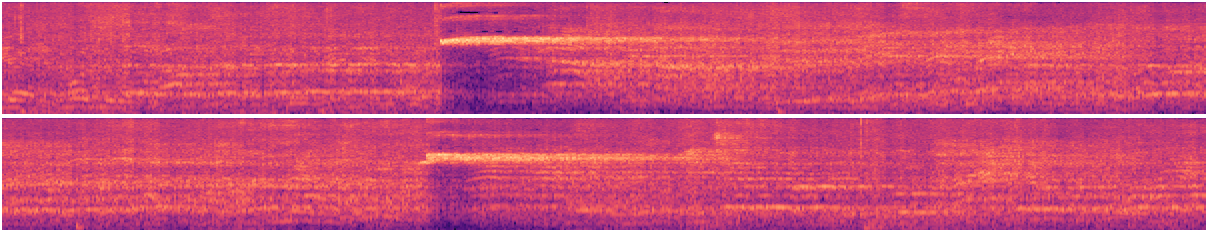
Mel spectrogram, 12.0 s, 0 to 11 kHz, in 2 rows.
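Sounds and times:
referee's whistle blast: 0:02.2 - 0:02.9, 0:08.1 - 0:09.5.

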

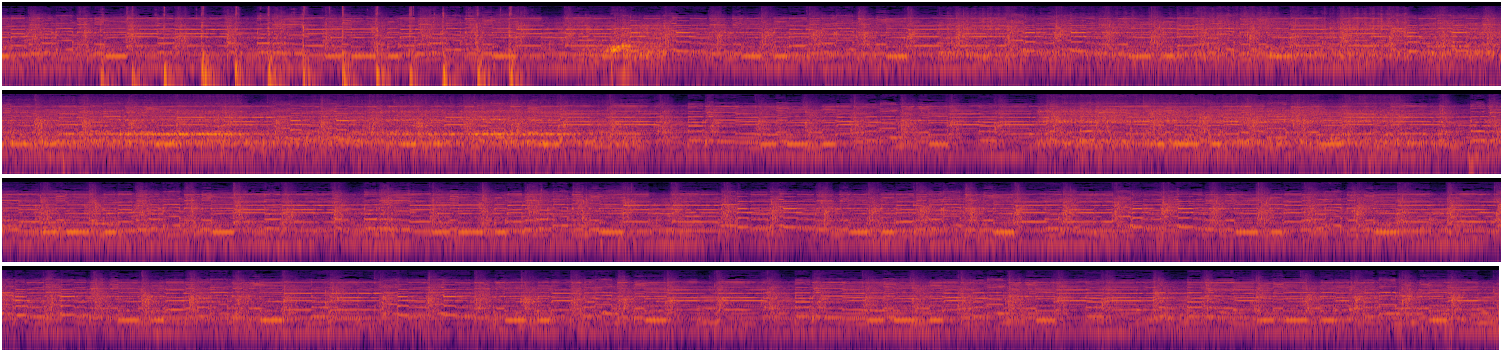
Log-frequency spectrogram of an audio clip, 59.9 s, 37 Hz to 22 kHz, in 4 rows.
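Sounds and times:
bagpipe folk melody: 0:00.0 - 0:05.8, 0:06.6 - 0:59.9
bagpipe drone: 0:00.0 - 0:59.9.

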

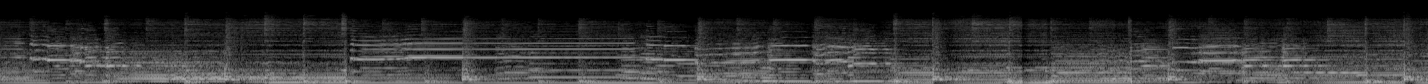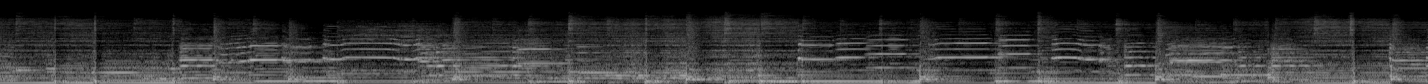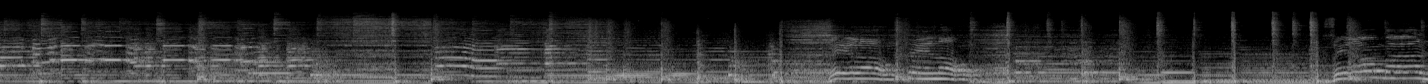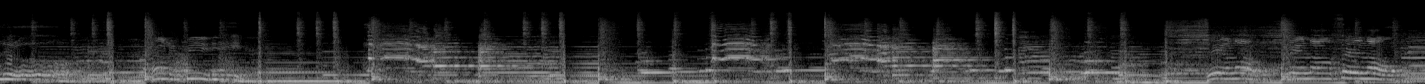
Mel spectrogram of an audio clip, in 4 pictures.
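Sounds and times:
wailing harmonica: 0:00.0 - 0:09.4, 0:10.9 - 0:14.5, 0:15.6 - 0:35.9, 0:46.5 - 0:48.2, 0:49.9 - 0:53.2
blues band playing: 0:00.0 - 0:57.0.

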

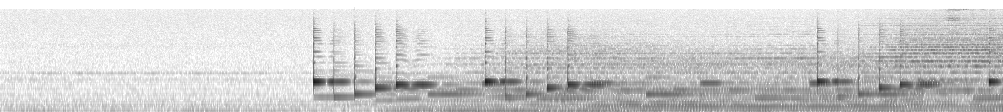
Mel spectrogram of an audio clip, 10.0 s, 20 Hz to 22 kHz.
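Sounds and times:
marimba phone ringtone: 0:03.2 - 0:10.0.

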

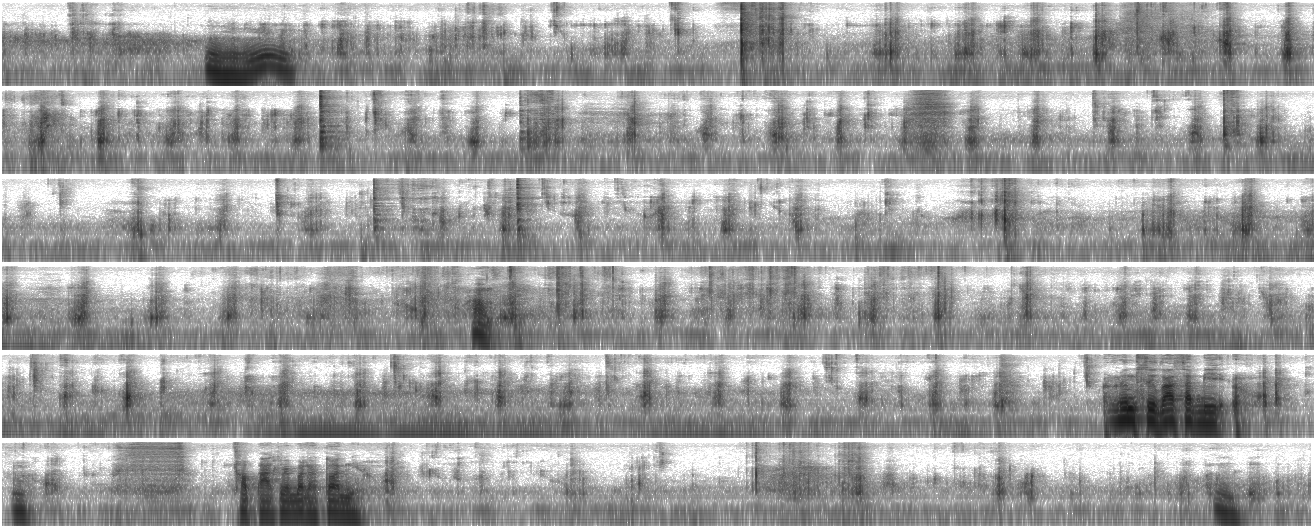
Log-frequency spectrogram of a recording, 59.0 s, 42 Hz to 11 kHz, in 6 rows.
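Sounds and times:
person chewing and crunching: 0:00.0 - 0:51.0, 0:51.8 - 0:59.0.

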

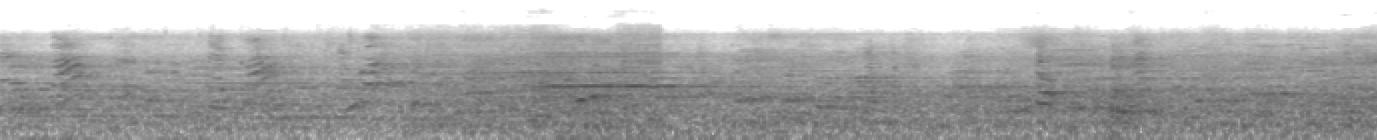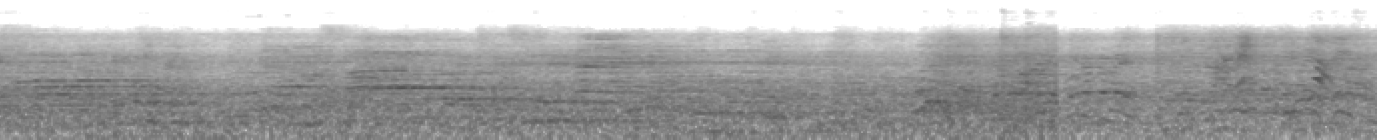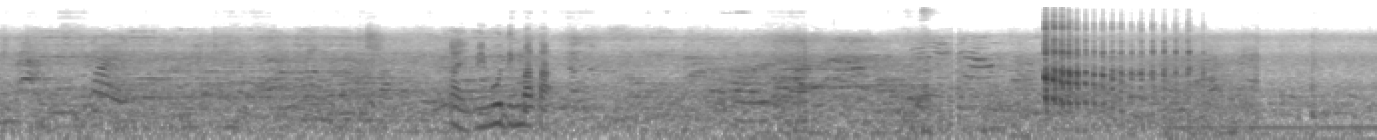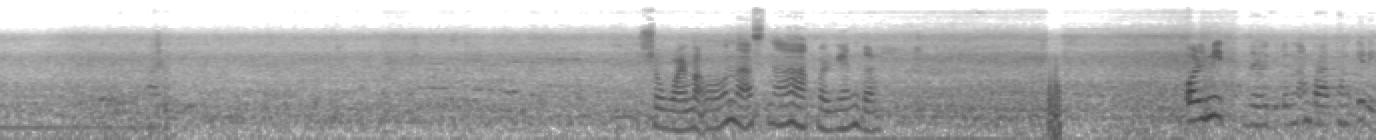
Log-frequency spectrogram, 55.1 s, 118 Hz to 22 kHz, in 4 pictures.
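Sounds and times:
murmur of background chatter: 0:00.0 - 0:55.0
children calling out: 0:38.0 - 0:39.8.

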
